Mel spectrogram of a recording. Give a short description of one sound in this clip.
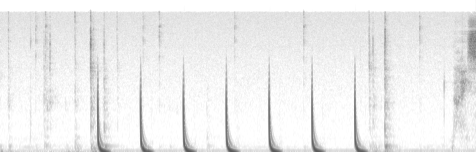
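A deep electronic kick drum booms six times in a steady row, each hit dropping in pitch.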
